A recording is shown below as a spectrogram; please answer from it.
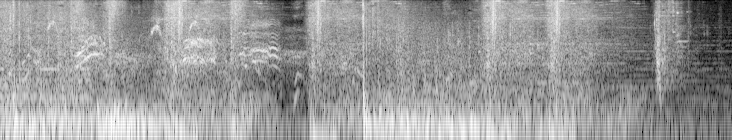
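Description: Loud, dense burst of a Confringo blasting-spell explosion in a video game, a sustained crackling roar with several sharp booming impacts and crashes spread across the clip, with no one talking.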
